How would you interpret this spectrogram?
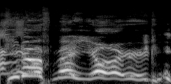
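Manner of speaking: high, slow, hammed-up yell; mock angry shout. Host playing homeowner chasing off visitor, mock shout. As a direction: holler like a cranky yard owner. Acted yard-owner joining the voices.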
